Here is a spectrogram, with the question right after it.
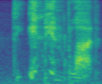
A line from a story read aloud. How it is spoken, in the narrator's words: whispered John Silence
